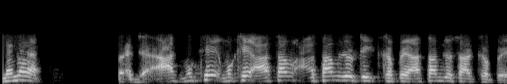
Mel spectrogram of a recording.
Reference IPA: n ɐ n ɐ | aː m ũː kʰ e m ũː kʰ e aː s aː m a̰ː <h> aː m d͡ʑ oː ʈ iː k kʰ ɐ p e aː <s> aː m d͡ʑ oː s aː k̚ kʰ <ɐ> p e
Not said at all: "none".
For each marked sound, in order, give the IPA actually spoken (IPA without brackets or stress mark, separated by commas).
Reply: s, s, ɐ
